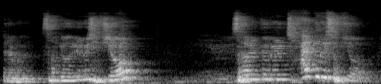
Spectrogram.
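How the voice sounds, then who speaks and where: A man's voice: high-pitched, fairly quick. A male youth pastor preaching to teenagers. He acts out conversations with God and keeps asking his listeners questions. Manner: animated, acts out dialogues with God, asks the audience questions. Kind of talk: sermon to high school students. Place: church sanctuary. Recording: echoey church hall from far off.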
